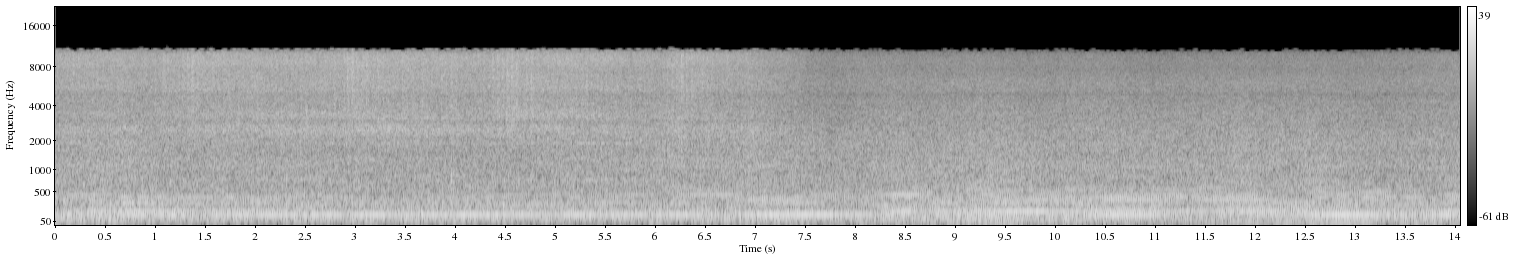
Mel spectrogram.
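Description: Plastic recycling line running steadily: a constant electric-motor hum under the hiss of water sprays from the flake-washing tank. The spray hiss weakens about halfway through while the machine hum carries on.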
